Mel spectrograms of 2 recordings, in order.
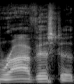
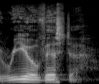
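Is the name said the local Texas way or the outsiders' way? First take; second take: local Texas; outsiders'. First: It is said the local Texas way. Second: It is said the way outsiders say it.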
